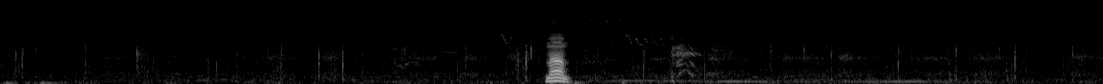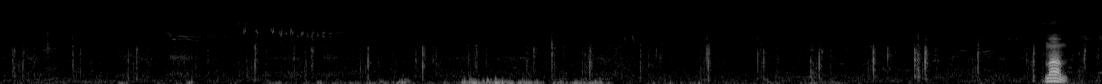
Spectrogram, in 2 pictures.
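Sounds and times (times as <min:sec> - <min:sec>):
faint footsteps: 0:00.0 - 0:22.0.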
